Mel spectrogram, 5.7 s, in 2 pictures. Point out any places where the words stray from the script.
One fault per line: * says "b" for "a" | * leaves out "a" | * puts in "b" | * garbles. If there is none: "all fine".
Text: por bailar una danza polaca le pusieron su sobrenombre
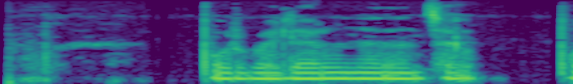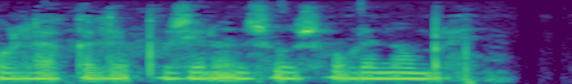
all fine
